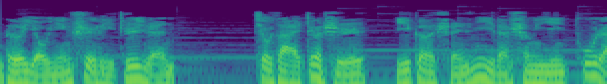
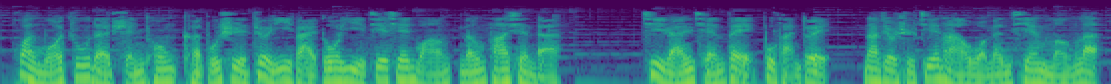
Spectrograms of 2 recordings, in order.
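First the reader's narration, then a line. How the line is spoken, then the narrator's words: Calm, smiling. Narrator (Chinese): 魔圣淡淡一笑，道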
